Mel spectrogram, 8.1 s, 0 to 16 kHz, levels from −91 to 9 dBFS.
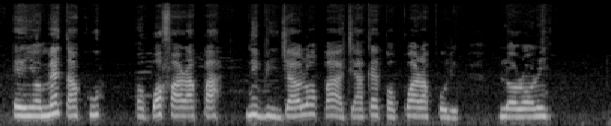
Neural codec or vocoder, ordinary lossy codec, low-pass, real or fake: none; AAC, 48 kbps; 14.4 kHz; real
